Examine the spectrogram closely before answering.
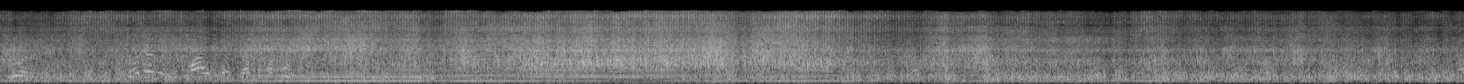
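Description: A small helicopter's engine buzzes steadily close by.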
